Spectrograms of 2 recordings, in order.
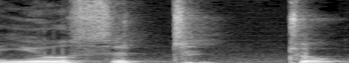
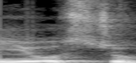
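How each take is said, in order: First: The d is released separately before 'to'. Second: The d is silent and runs into 'to'. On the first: The speaker calls it wrong. "ಯೂಸ್ ಇಟ್ ಟು ಅಂತ ಹೇಳಲ್ಲ" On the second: The speaker calls it right. "Pronunciation ಪ್ರಕಾರ ಇದು correct"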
